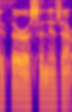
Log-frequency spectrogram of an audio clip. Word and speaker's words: Thureson: i mean she is and i think i pronounced your name correctly with thorison is that right did i if that's correct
